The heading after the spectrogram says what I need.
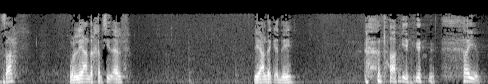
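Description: A husky, slightly mellow male Quran recitation teacher with an Egyptian Arabic accent gives a tajweed lesson at normal speed, with long pauses and a medium pitch. He quizzes his students and models each pronunciation for them.

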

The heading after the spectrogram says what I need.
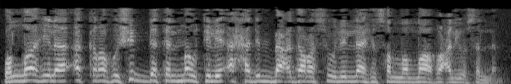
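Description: A man with an Egyptian Arabic accent preaching a sermon, telling stories with feeling and slowing down, dropping low for emphasis. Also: steady tone, husky. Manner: emotive storytelling, slows and drops low for emphasis. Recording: dull lo-fi recording.

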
